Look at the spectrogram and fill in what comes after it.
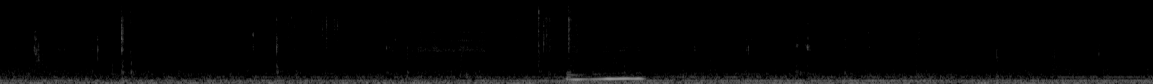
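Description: Close-miked biting and chewing of a honey butter chicken biscuit, with many small wet mouth clicks and crunches. About six seconds in there is a short closed-mouth hummed "mmm" that rises slightly in pitch. A steady low hum runs underneath.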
